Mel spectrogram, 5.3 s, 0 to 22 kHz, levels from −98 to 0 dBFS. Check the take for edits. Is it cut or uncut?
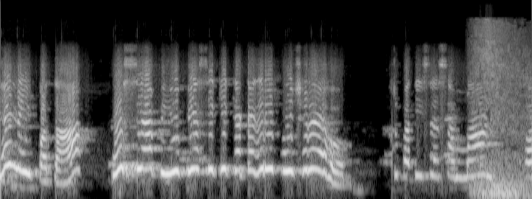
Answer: cut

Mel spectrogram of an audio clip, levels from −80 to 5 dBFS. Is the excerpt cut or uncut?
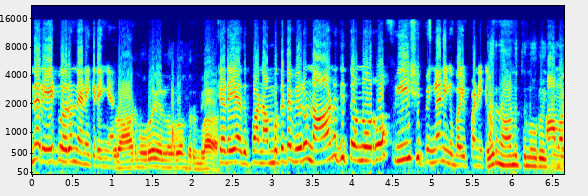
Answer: uncut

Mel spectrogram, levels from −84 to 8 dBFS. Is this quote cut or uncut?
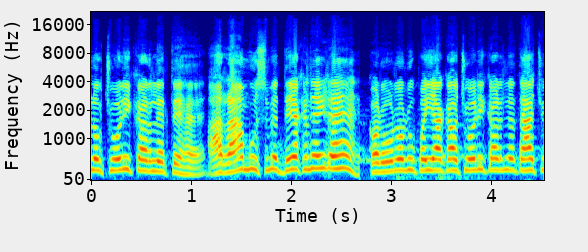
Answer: cut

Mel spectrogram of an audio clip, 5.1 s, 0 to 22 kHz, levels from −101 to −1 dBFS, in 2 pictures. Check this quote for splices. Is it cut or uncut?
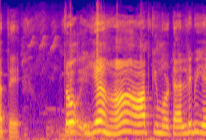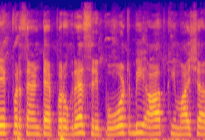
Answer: uncut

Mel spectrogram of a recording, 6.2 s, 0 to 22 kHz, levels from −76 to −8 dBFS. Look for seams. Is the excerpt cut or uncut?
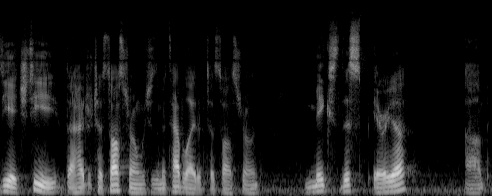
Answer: uncut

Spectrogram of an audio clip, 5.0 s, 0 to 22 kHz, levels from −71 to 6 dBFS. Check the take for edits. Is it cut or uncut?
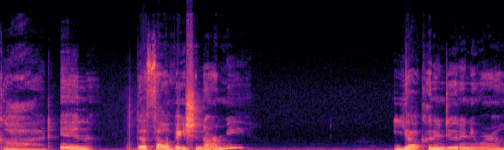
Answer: uncut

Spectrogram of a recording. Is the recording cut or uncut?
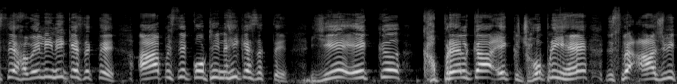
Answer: uncut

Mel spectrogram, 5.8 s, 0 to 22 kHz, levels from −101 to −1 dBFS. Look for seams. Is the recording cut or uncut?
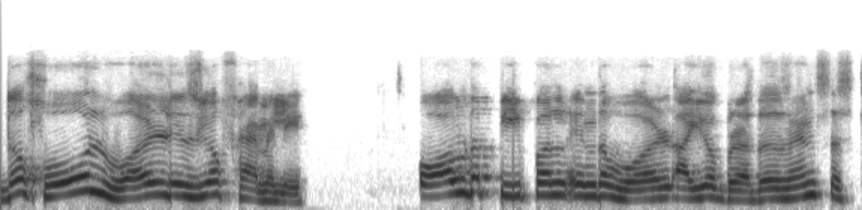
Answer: uncut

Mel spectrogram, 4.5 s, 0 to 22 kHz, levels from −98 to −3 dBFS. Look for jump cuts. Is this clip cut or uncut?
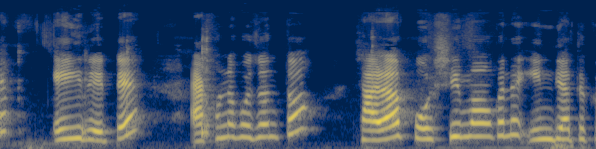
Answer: uncut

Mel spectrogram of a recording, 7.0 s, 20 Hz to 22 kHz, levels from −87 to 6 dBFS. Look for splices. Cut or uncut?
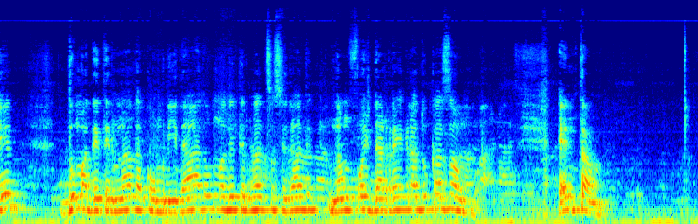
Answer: uncut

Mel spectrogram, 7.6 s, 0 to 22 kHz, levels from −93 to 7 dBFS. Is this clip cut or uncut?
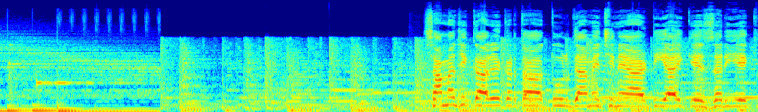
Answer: cut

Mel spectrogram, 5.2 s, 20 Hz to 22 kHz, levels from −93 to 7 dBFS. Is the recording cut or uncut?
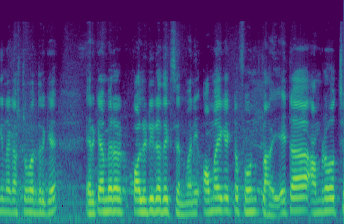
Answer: cut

